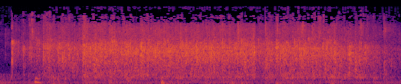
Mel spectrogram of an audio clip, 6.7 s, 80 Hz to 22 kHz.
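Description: Sustained audience applause at the 2015 National Sexual Assault Conference as a speaker is welcomed, steady, dense clapping from a large hall holding at full strength for several seconds before tapering slightly at the end.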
